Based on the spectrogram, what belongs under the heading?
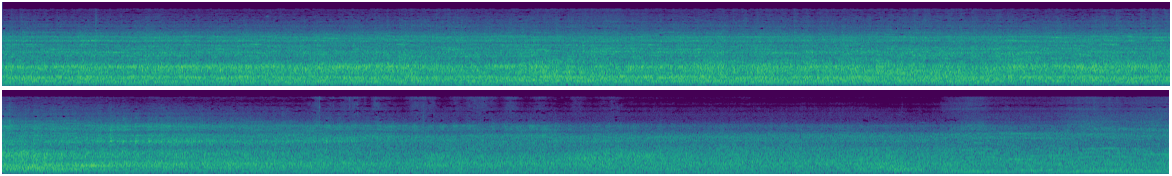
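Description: Freight train cars rolling past, steel wheels running over the rails, with a steady high ringing tone over the rumble through the first half. The sound fades over the last dozen seconds as the end of the train passes.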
